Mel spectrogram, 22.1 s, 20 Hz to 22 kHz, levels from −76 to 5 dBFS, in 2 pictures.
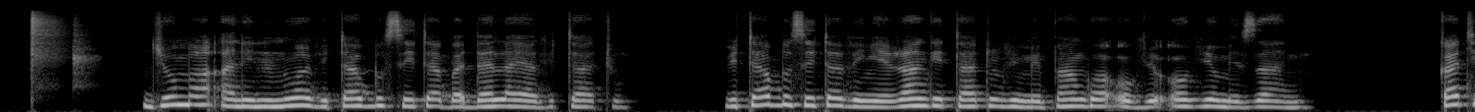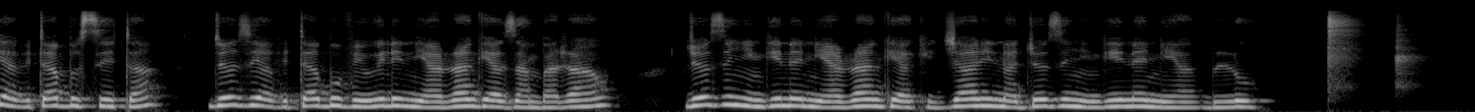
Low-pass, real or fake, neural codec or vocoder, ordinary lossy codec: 14.4 kHz; fake; autoencoder, 48 kHz, 32 numbers a frame, DAC-VAE, trained on Japanese speech; none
